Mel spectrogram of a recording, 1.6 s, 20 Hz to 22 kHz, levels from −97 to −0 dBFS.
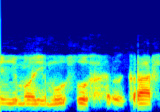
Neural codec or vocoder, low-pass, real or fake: codec, 16 kHz, 2 kbps, FreqCodec, larger model; 7.2 kHz; fake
